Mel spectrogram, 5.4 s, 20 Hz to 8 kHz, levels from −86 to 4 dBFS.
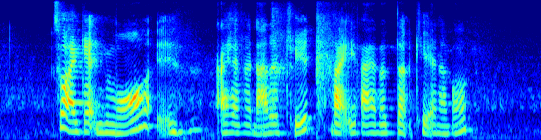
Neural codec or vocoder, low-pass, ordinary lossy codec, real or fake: codec, 16 kHz, 2 kbps, X-Codec, HuBERT features, trained on general audio; none; none; fake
